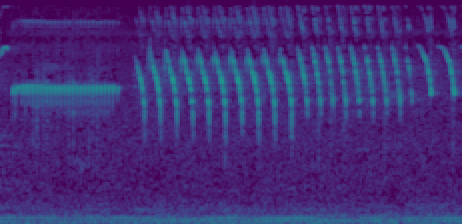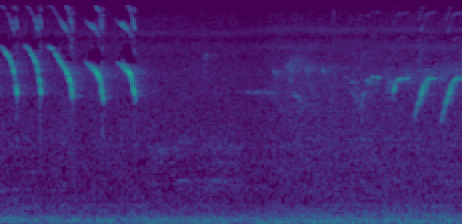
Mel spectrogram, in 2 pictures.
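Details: Belgian canary holding a steady whistled tone, then pouring out a long regular series of high falling sweeps that quicken toward the end before quieter scattered notes.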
